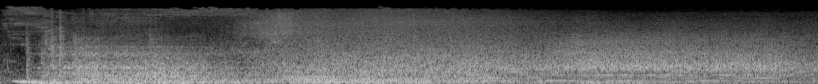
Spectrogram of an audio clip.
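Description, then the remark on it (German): A loud, steady roar of water gushing out in a massive torrent as a ruler opens the floodgates in the film Mad Max: Fury Road, continuous for several seconds, with no voices over it. “Von Waterworld über Mad Max Fury Road, wo die Leute sehnsüchtig darauf warten, bis der böse Herrscher die Wasserschleusen aufmacht.”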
